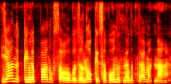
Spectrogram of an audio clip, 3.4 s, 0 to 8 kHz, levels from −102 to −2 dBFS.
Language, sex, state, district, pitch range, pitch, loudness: Garo, female, Meghalaya, South Garo Hills, 180-225 Hz, 210 Hz, -15 LUFS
